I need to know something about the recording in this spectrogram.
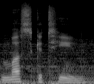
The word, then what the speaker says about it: Muscatine: the quiet town of Muscatine. And I have to say it right, Muscatine, not Muscatine, because otherwise my dad'll kill me.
